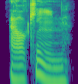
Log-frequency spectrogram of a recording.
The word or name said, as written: alkene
